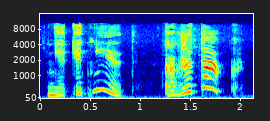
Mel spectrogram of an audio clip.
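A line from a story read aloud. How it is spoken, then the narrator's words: Exclamation. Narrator (Russian): воскликнул официант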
